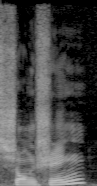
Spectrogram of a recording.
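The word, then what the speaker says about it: Chongqing: of CTE for that Chong King uh or pronounce Shong Shing um you will get corrected either way so just give up it's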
